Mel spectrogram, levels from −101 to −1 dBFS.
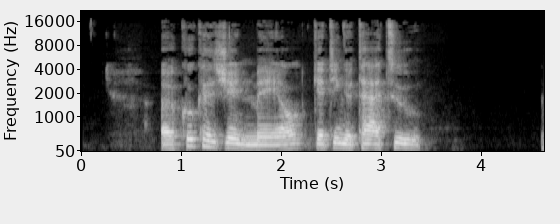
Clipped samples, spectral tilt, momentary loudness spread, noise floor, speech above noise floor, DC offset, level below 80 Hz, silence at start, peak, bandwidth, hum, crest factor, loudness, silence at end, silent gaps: under 0.1%; -4.5 dB/octave; 4 LU; -87 dBFS; 68 dB; under 0.1%; -64 dBFS; 0.8 s; -2 dBFS; 16.5 kHz; none; 18 dB; -19 LUFS; 1.25 s; none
